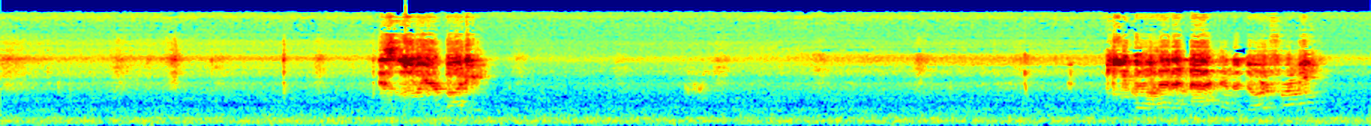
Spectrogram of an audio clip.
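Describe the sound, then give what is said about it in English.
Two rough, raspy growl-like bursts, picked up by both a camera's audio and a digital recorder during an EVP session in a room of a home, rise out of a steady electronic hum and hiss. The first is short, and the second, several seconds later, is longer and just as loud. “And throughout that, we picked up on both of our camera's audio and our digital recorder audio, a growl.”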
